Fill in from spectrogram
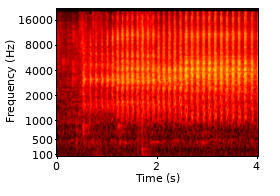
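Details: Little spiderhunter in loud 'gacor' form, 'mbeset nembak kasar' harsh shooting style, used as a lure to prompt other spiderhunters to sing: after a quiet start, rapid harsh buzzy notes repeat about three times a second, growing louder.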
